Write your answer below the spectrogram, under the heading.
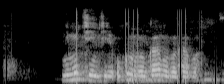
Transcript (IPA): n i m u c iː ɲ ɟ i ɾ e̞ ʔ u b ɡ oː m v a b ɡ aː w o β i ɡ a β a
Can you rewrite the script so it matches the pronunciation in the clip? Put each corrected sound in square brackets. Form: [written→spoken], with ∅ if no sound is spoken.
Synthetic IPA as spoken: n i m u c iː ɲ ɟ i ɾ e̞ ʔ u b ɡ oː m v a b ɡ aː [w→β] o β [i→a] ɡ a β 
